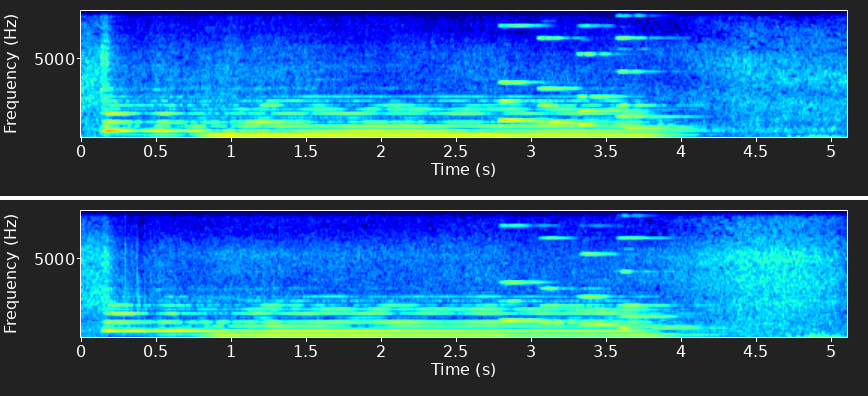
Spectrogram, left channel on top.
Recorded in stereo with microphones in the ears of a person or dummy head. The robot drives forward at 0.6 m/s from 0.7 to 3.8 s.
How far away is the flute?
About 0.7 m.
